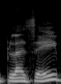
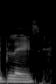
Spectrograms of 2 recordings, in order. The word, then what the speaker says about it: blasé: Blasé. I know, Daily Blasé, but sometimes he says Blaze. He says, call me Daily Blaze. It's more correct. I think with the accent on the E, you have to say Blasé.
